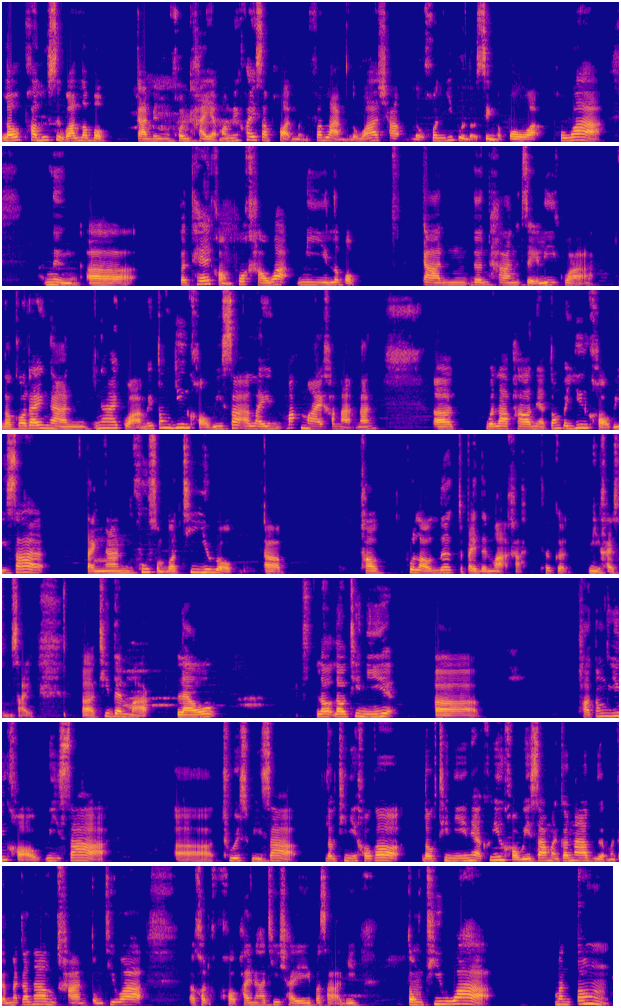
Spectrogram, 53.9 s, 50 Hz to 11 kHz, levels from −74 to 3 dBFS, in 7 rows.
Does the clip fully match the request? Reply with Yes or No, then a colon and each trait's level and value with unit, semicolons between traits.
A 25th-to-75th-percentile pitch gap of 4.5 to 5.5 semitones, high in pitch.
Yes: average, 5.1 semitones; high, 200 Hz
